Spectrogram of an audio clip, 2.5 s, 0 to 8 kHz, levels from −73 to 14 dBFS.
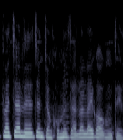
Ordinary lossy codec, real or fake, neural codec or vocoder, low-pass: none; real; none; 7.2 kHz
